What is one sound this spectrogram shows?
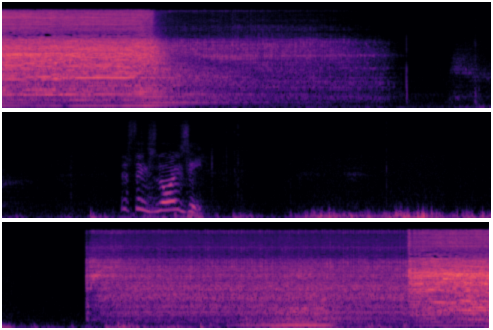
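An angle grinder whines loudly as it grinds metal, then winds down.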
